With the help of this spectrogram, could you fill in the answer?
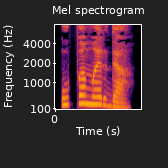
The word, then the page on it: ಉಪಮರ್ದನ: Kannada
